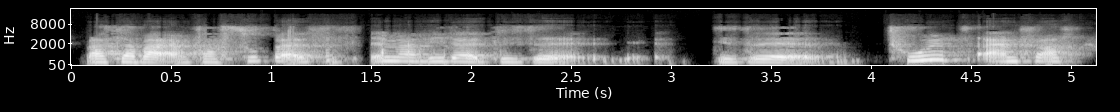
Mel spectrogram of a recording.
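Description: A woman shares her own story in a soft, reflective way, stopping now and then to find the right words. Her voice has a steady, gravelly fry running through it. The recording sounds somewhat muffled and lo-fi. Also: mid-range voice, measured pace. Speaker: guest. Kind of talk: personal storytelling in a podcast conversation.

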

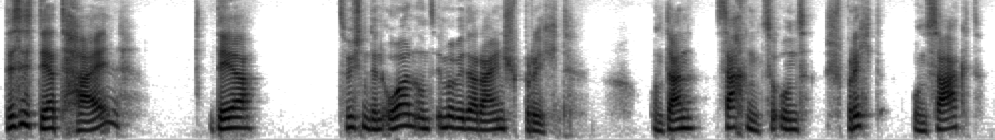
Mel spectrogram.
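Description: Calm self-help podcast coach. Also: mid-range voice, slow pace. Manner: calm, searching for words, repeats phrases. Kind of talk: reflective self-help talk addressed to the listener. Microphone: podcast and video recording.

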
